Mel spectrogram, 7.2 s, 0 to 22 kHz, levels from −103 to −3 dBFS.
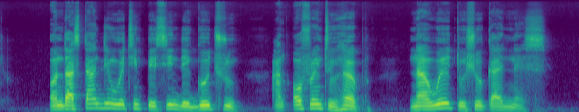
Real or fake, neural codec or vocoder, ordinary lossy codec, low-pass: real; none; none; none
